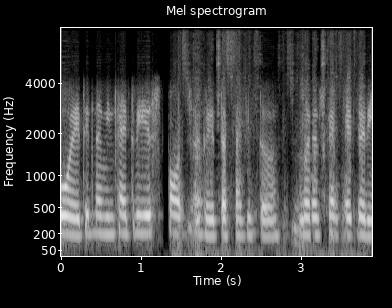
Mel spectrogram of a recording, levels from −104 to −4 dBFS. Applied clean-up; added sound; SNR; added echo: neural separator model SepFormer DNS4.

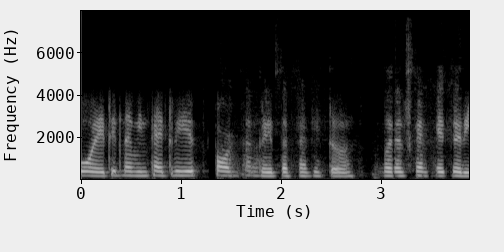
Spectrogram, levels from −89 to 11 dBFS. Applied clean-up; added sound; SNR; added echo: neural mask model DeepFilterNet 3.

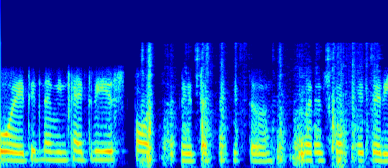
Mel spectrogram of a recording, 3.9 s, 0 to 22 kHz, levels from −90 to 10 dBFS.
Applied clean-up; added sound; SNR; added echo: neural mask model RNNoise.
